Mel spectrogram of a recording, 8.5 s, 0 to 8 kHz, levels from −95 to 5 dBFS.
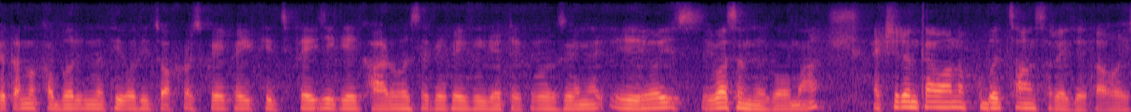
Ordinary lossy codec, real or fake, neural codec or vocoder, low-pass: none; fake; codec, 16 kHz, 0.8 kbps, ZipCodec; 7.2 kHz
